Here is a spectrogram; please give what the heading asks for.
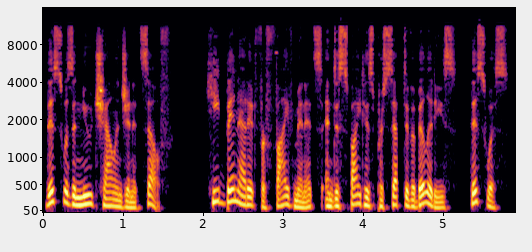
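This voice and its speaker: A man's voice: medium pitch, very animated, fairly quick, a little mellow, breathy edge, dry recording, clean studio sound. A man reading a scripted story aloud as a narrator. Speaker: fan fiction narrator.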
